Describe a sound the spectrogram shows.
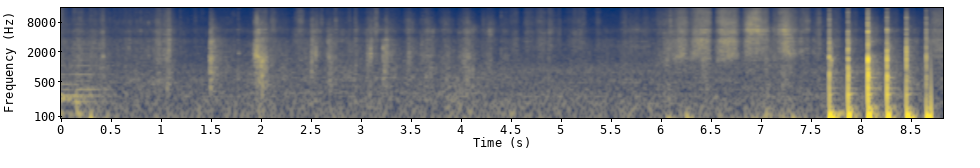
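Hands pat and press dough on a wooden board.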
